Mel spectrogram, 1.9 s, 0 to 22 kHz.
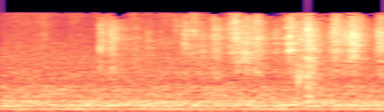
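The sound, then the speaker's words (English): Nine dice are rolled for a tabletop game, a bright rattling clatter that starts after a short pause and continues unevenly to the end over a low steady hum. “Plus 7, so you roll 9 dice. 9, okay. Whoa, 9 dice.”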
